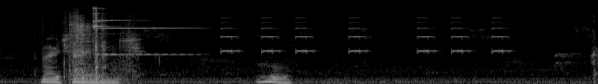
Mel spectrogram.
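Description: A checkout scanner beeps several times in quick succession.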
